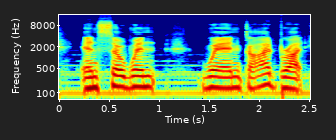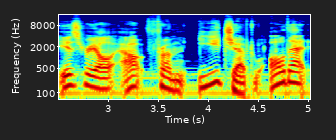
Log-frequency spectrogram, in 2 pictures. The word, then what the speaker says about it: Israel: And brought out Israel from among them. Well, who is Israel? Well, you are Israel. Remember, Israel is at 3 syllables, and each syllable means something.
